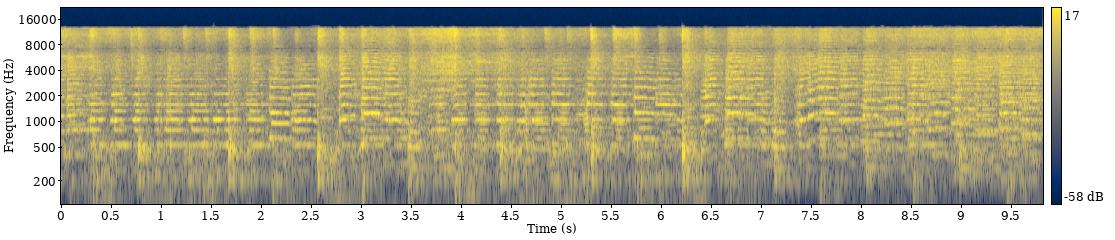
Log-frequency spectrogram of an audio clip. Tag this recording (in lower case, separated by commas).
music, speech, orchestra, brass instrument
